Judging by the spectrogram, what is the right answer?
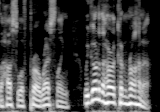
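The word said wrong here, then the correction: Hurricanrana: No, you said it wrong. Here, listen to him. He says it right. – Another spectacular finisher is the Hurricane Rana. Slither tries to whip... – The Hurricarana. Hurricarana.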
